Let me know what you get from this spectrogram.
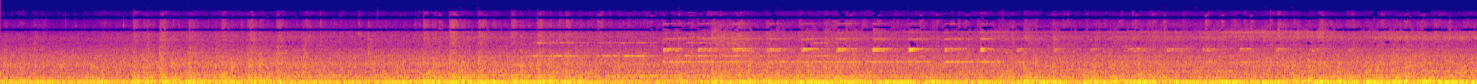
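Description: Amtrak Downeaster passenger train rolling past, a steady low rumble of the train. From about a third of the way in, a bell rings in a regular series of strokes, about one and a half a second, for some twelve seconds before it stops.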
